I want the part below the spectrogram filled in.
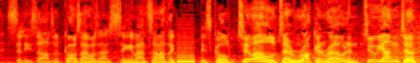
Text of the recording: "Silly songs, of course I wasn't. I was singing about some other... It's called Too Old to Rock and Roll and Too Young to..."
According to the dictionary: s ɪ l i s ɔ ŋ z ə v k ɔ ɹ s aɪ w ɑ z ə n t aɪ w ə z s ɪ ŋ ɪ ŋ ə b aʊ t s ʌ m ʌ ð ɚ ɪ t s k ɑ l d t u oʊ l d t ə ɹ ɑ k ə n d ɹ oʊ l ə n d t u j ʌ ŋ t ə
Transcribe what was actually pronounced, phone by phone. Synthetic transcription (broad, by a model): s ɪ l i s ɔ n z ə v k ɔ ɹ s aɪ w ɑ z n aɪ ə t s ɪ ŋ ɪ ŋ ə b aʊ t s ʌ m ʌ ð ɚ ɪ t s k ɑ l d t u oʊ l d t ə ɹ ɑ k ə n ɹ oʊ l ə n t u j ʌ ŋ t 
